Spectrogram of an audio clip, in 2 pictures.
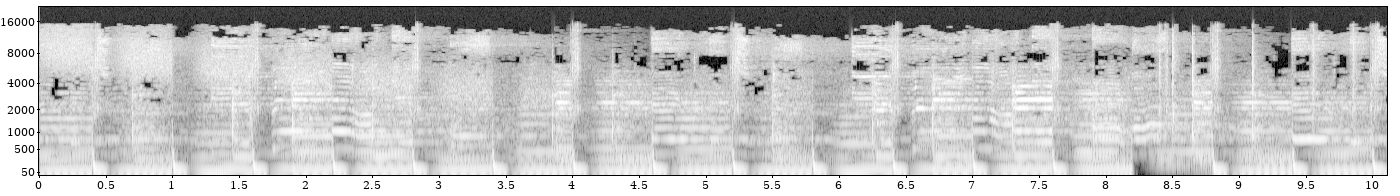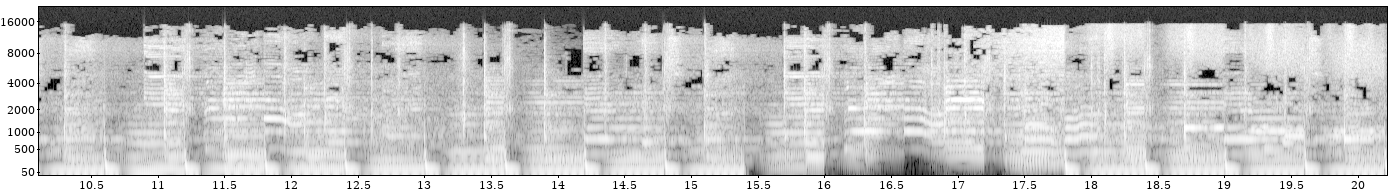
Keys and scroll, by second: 2.5 Delete, 4.1 u, 5.2 u, 7.7 Delete, 10.2-10.9 typing, 12.0 ctrl+s, 12.2 Return.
